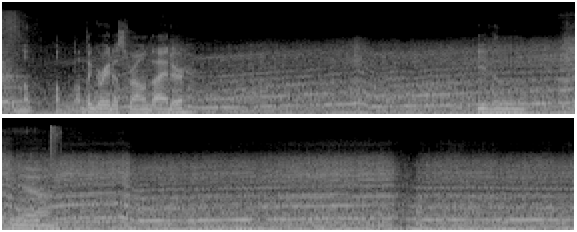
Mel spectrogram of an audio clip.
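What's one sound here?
A racing car engine whines steadily, rising and falling in pitch as it speeds up.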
